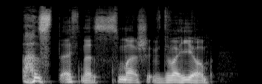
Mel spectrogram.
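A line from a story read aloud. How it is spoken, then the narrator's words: Tearful plea. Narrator (Russian): Сквозь слезы попросил Андреич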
